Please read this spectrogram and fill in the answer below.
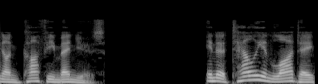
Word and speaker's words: latte: Latte is missing on coffee menus. In Italian, latte, pronounced latte, means milk.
